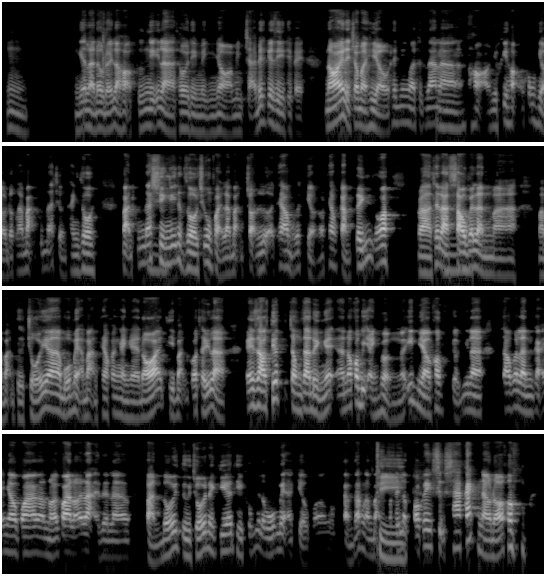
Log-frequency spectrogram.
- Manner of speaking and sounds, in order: tapping
- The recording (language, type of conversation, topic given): Vietnamese, podcast, Khi nào bạn cảm thấy mình nên nói “không” với gia đình?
